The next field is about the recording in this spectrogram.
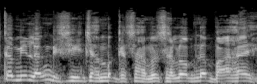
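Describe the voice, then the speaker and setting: A man's voice: fairly high pitch, brisk, a bit bright, slight background noise, close to an everyday voice. A man playing a boss who wakes from a drunken night and confesses in anguish, stammering as he speaks, in a classic radio drama. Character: male boss, drunk and now guilt-stricken.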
